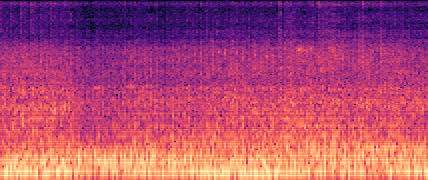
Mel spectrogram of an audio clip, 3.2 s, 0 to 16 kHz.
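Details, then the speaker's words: Microbike EXT150 after upgrade from 150cc to 200cc with a 65.5mm cylinder block: steady, low, even putter at idle with no knocking or rattles from the top end; quiet, starts quickly, good idle, though the exhaust is damaged. "yung tunog ng makina niya, ayan mga boss. Yan, tahimik naman siya. Mabilis siya paanda rin, tsaka maganda yung idle niya."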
